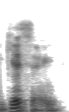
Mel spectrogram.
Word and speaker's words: Gissing: when we move to when we move to gissing uh gissing gissing How I don't know even I think so.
